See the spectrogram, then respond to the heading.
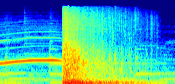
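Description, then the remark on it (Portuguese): A steady whistling tone cuts off into a sudden, loud smash as a frog falls from a height onto the rocks of a riverbed and shatters into pieces, followed by a scattering, rattling decay of debris that fades over about a second. “O sapo caiu em cima das pedras do leito de um rio. Ficou em pedacinhos.”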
